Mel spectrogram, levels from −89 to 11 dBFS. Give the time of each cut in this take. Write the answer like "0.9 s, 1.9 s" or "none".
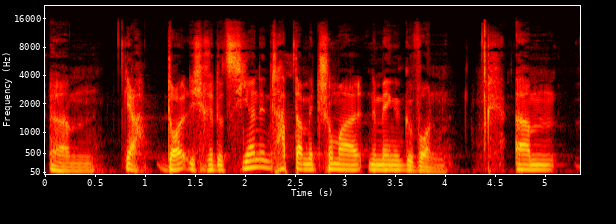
2.3 s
